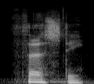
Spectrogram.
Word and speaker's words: thirsty: be careful the pronunciation of thirsty and soften mispronounced by Spanish speakers thirsty I'm thirsty think without Oh be careful what about take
